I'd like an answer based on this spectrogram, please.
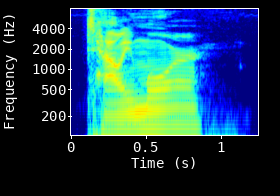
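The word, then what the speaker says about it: Towiemore: they say that like the actual pronunciation is talimore t-o-w-i-e-m-o-r-e it's a blended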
